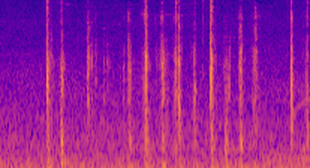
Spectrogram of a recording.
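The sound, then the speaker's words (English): Typing a web search on a computer keyboard: many quick, light key clicks in an uneven rhythm, some slightly sharper than others, with no voices. “Typing in another Google search”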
